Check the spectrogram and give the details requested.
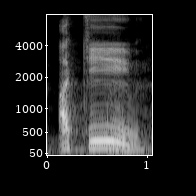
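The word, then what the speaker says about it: achieve: अचीव, देखिए दोस्तों, अचीव, सभी में ईव का साउंड आ रहा है।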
